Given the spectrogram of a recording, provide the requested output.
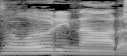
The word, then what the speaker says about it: Haloti Ngata: Nose tackle in the game is, but since you can't pronounce his name, his name is Haloti Ngata.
